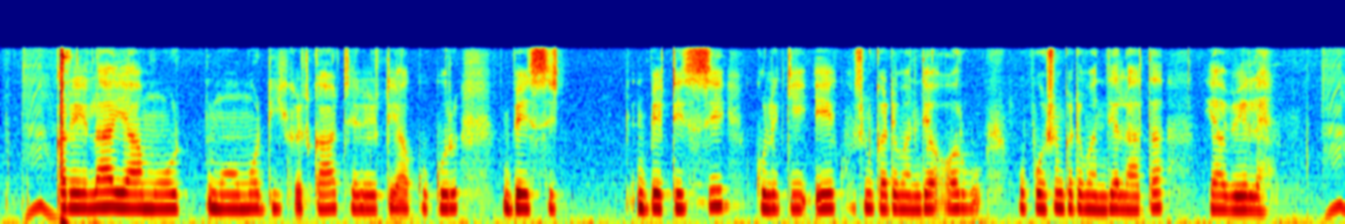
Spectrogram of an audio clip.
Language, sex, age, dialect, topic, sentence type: Hindi, female, 25-30, Garhwali, agriculture, statement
